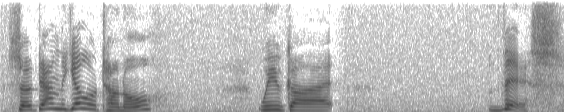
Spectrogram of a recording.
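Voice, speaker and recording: High-voiced woman narrating a game. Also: a bit bright, slight background noise, rough recording. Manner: chatty, rambling tour-guide narration with fillers. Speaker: gaming channel host. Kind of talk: casual Minecraft let's play commentary.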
